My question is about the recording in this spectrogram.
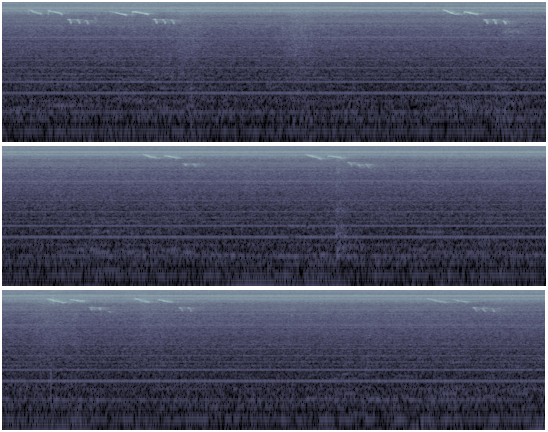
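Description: Near silence: a faint steady hum, with faint short high chirps in small clusters every few seconds.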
